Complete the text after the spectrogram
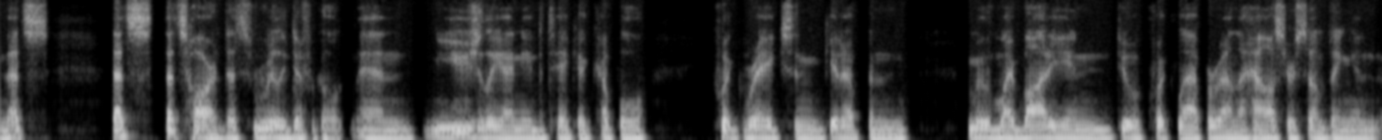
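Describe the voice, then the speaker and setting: A man's voice: low-pitched, dark tone, breathy edge, dry recording, lo-fi sound. A man being interviewed as an audiobook narrator, talking casually and thoughtfully, often repeating words as he feels his way along.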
